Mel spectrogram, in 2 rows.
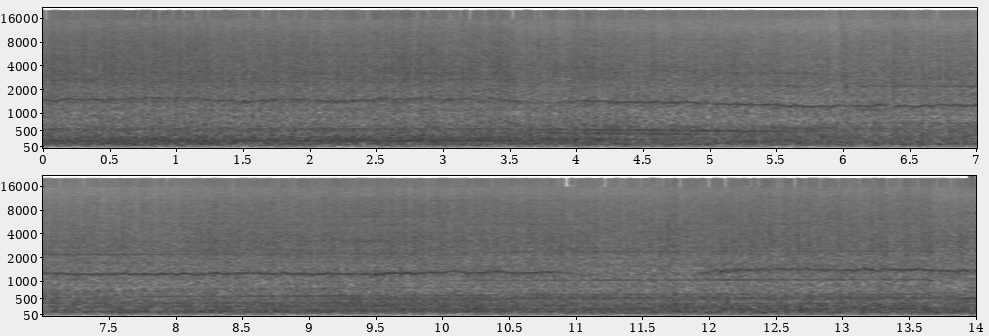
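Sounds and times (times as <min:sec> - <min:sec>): motorcycle engine cruising: 0:00.0 - 0:14.0.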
